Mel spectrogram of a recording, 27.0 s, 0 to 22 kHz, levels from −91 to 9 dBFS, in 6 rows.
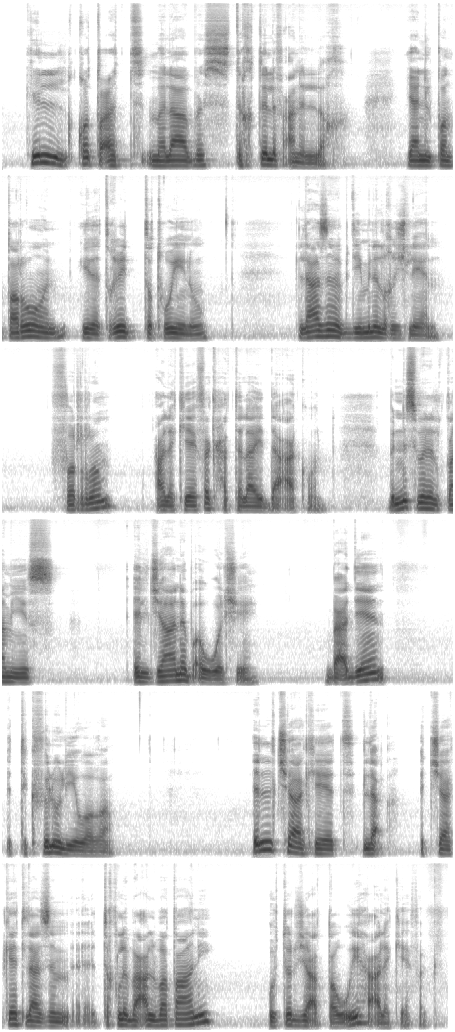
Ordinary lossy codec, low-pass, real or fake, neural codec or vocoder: none; none; real; none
